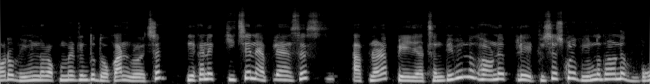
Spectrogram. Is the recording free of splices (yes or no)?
no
